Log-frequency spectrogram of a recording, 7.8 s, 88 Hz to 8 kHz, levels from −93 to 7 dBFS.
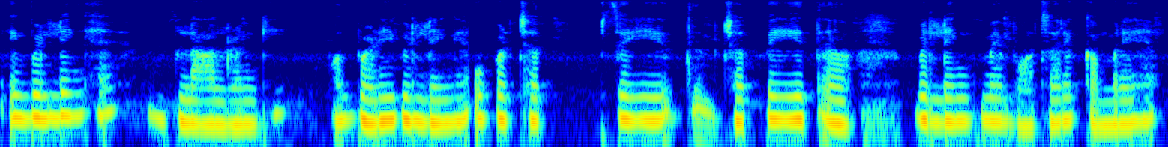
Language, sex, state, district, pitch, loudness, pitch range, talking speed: Hindi, female, Uttar Pradesh, Jalaun, 205 Hz, -34 LUFS, 190-215 Hz, 190 wpm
